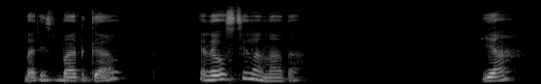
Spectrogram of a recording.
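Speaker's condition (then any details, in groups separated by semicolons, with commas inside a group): No condition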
